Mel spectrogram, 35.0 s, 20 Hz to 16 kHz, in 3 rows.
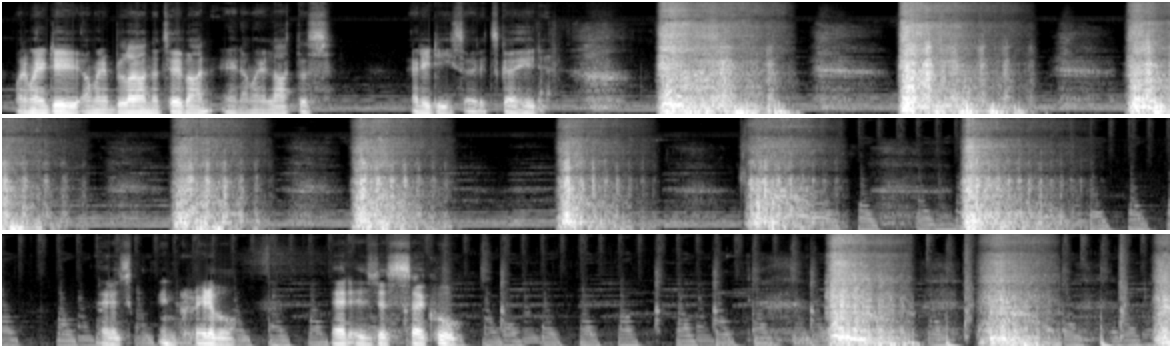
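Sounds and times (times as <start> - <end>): faint background music: 0.0 - 35.0
breath gusts on microphone: 5.8 - 12.4, 13.4 - 16.2, 31.1 - 34.0.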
